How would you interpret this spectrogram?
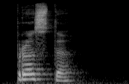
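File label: "прӧстӧ", Komi, female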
